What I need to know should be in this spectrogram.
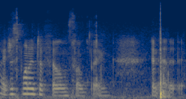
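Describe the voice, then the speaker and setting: Lively intonation colors a woman's speech while noticeable background noise continues. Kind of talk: casual get-ready-with-me makeup talk to camera.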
